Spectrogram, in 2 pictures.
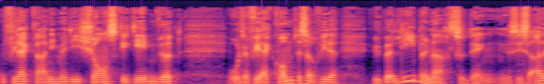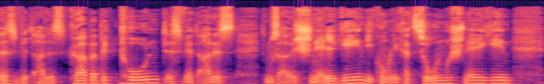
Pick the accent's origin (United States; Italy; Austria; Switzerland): Switzerland; Aber wir sind damals in der Schweiz so aufgewachsen.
